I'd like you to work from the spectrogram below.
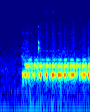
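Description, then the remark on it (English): A phone rings with a steady electronic warble that starts abruptly after a brief silence and continues unbroken, fairly loud, with no one speaking. “Is that your phone?”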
